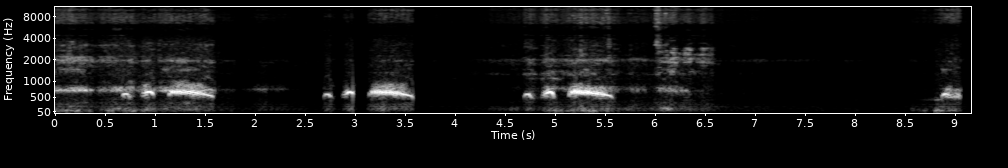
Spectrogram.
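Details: Spotted dove from Cà Mau, Vietnam, delivering two cooing phrases several seconds apart, each a few short hollow notes building into a longer mellow coo, with a light hiss and brief knocks between.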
